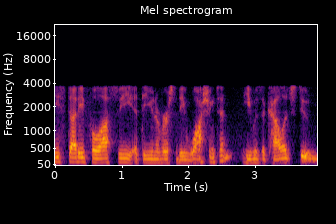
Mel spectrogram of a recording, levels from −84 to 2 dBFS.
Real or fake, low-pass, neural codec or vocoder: fake; 3.6 kHz; codec, 16 kHz, 0.4 kbps, LongCat-Audio-Codec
